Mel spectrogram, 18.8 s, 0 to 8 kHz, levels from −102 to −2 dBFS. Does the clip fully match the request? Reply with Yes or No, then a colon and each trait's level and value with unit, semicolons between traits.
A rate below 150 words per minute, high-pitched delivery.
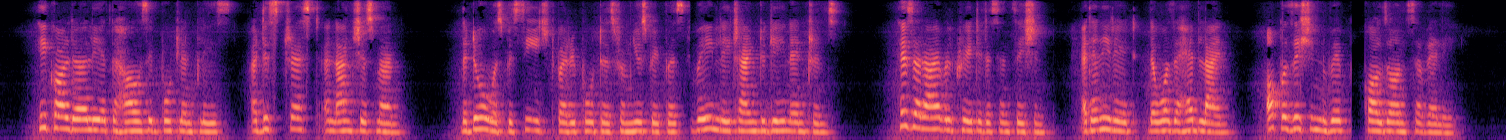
Yes: average, 140 wpm; high, 200 Hz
